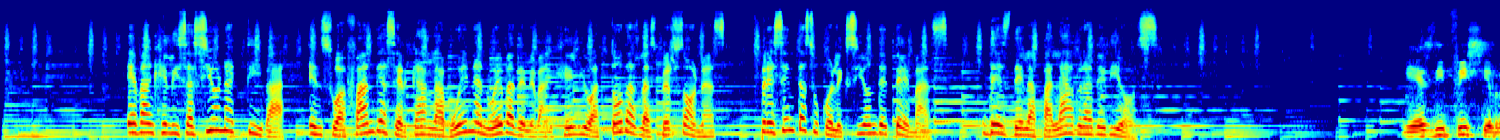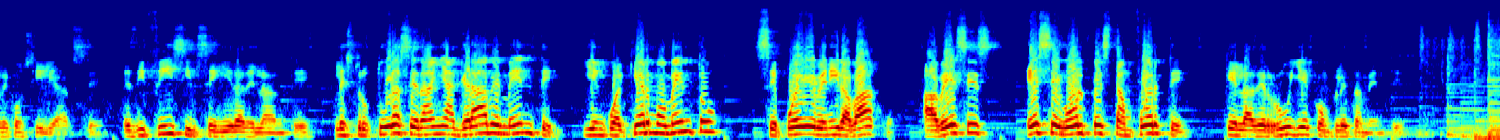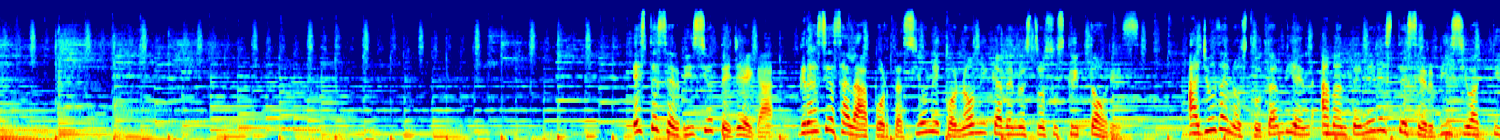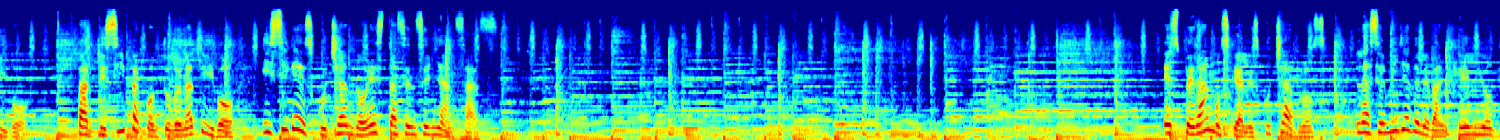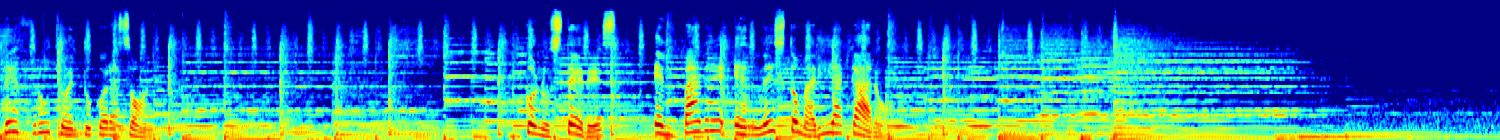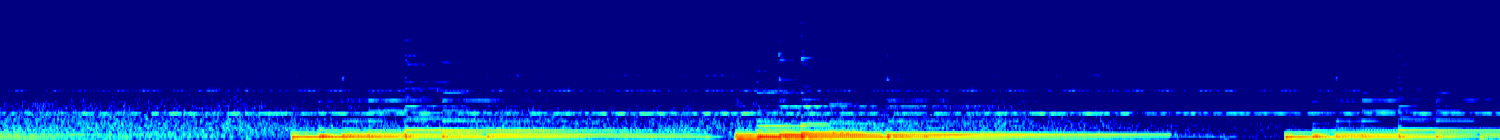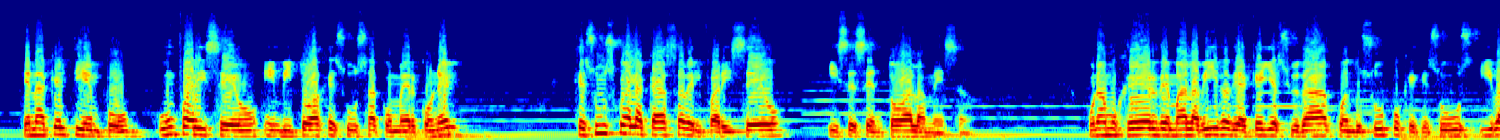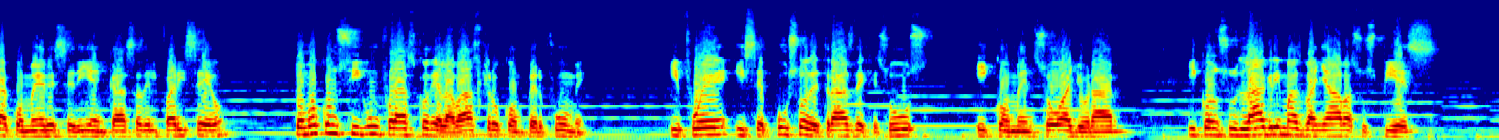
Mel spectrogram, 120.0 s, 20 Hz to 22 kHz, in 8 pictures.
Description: homilia_Te_confiesas_o_te_reconcilias.mp3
